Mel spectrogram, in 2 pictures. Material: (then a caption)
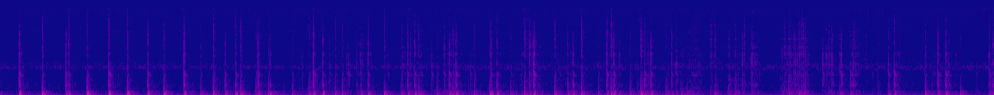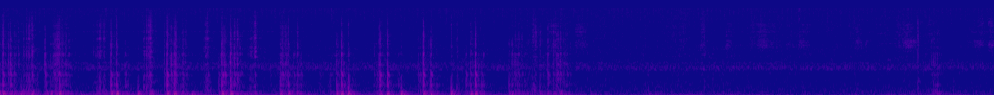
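Wood. Fingernails scratch and tap quickly across the grooved surface and snout of a solid carved wooden bear head, making a dense, uneven patter of dull, low, short knocks mixed with scratching. Around twelve seconds the tapping thins out to softer scratches, while a faint steady tone continues underneath throughout.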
